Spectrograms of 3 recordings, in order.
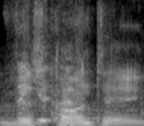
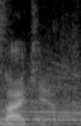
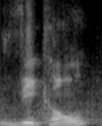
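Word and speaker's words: vicomte: con or vice count it's not visconte i i think it's i think it's vicam you would say that it's probably my camp but who knows i i've heard i think the the french pronounce it vecon uh which i have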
